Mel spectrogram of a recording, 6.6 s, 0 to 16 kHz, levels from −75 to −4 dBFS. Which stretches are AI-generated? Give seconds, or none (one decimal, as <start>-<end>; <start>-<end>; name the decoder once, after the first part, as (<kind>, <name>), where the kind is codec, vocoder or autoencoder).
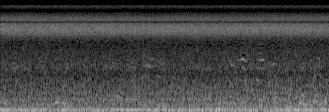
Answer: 2.3-3.3 (vocoder, BigVGAN v2)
